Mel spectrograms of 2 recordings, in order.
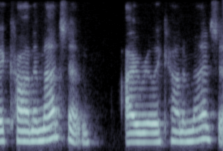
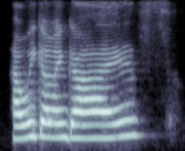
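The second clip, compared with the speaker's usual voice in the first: higher, louder imitation of a teacher calling to the class; dance teacher; 6 semitones higher, 7 dB louder, slower than usual. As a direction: call out to a silent class as their teacher. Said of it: "I remember the teacher saying".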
